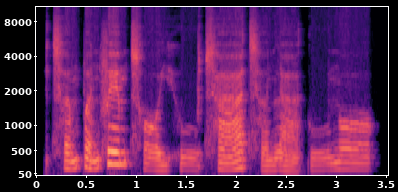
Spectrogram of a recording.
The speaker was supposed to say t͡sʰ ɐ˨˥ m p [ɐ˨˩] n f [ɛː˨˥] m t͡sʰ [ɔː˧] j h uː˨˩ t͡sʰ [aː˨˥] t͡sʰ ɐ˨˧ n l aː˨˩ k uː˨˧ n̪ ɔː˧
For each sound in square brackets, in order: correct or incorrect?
incorrect: ɐ˨˥, incorrect: ɛː˥, incorrect: ɔː˨˩, correct

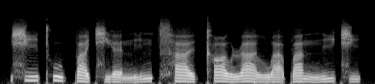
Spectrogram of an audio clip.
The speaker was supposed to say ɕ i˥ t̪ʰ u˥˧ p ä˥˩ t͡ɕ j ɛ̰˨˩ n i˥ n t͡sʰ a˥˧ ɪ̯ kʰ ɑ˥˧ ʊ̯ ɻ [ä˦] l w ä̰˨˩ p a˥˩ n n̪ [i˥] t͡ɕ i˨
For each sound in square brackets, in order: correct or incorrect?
incorrect: ä˥˩, correct

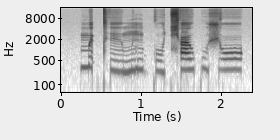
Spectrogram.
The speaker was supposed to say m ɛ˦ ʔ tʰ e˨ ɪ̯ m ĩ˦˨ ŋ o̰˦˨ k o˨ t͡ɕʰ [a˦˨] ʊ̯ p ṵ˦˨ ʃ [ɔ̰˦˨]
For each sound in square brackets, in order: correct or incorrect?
incorrect: a˦, incorrect: ɔ˦

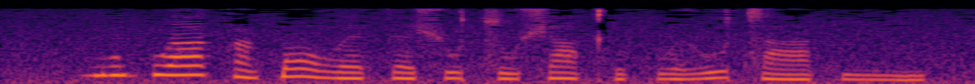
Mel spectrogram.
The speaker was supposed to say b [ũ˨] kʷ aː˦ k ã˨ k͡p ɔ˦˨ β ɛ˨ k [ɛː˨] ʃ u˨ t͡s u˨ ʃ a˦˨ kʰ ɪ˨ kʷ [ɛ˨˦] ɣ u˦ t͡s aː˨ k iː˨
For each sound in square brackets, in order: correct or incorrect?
incorrect: ũ˦, incorrect: ɛ˨, incorrect: ɛ˨

